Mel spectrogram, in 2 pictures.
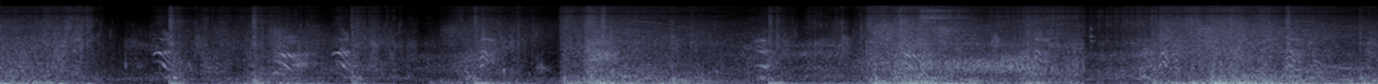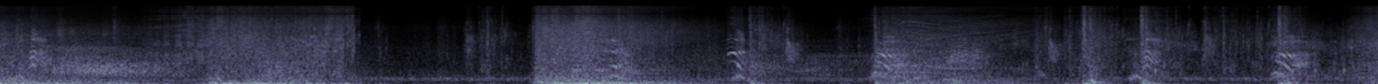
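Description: Monsters grunt and shriek as they are struck.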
